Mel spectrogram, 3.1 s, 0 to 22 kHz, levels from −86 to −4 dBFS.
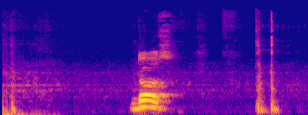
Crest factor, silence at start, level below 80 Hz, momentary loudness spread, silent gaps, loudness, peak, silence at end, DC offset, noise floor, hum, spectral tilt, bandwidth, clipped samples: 20 dB; 0.05 s; -50 dBFS; 22 LU; none; -16 LUFS; -2 dBFS; 0.3 s; under 0.1%; -57 dBFS; none; -7.5 dB/octave; 15 kHz; under 0.1%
